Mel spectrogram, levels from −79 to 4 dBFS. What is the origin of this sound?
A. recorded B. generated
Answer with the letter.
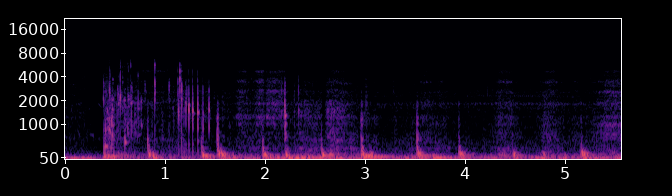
A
